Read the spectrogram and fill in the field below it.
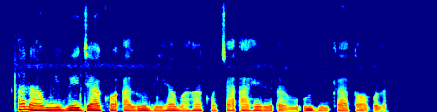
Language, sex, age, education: Igbo, female, 30-45, tertiary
